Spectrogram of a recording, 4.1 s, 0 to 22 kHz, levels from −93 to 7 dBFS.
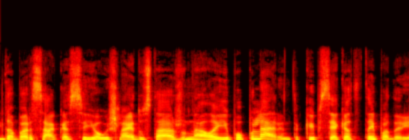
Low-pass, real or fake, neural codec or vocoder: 14.4 kHz; real; none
